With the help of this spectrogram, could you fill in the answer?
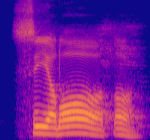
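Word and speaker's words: صراط: Itu so-nya jangan sama kayak sya, Pak ya. Bukan shi, tapi sirato. Sirato.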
